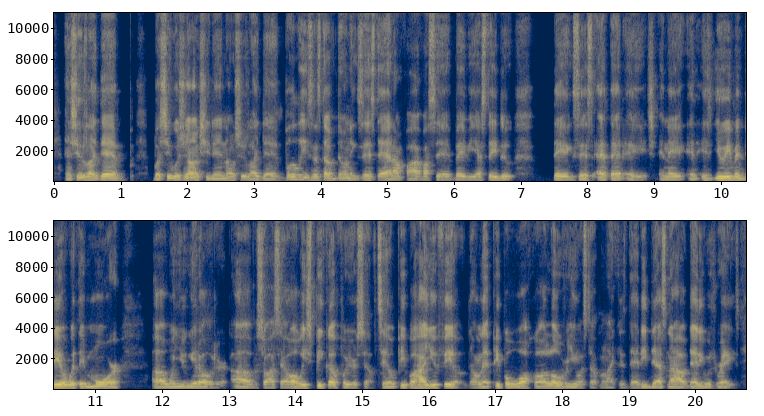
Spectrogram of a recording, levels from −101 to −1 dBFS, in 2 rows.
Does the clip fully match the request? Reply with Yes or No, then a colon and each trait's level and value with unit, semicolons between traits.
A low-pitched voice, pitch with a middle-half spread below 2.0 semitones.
No: low, 100 Hz; average, 2.8 semitones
